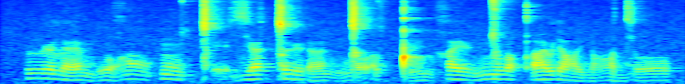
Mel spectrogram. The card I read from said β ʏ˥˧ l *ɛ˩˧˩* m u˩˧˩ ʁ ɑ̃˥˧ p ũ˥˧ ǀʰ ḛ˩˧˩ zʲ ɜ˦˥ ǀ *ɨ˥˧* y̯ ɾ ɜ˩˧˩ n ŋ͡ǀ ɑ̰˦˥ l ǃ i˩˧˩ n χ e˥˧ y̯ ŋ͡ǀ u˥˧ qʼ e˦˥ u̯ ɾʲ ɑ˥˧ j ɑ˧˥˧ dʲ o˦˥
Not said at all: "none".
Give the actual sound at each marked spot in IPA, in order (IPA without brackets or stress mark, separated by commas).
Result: ɛ˩˧˩, ɨ˥˧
